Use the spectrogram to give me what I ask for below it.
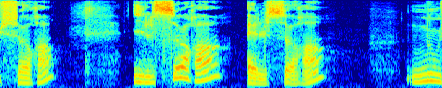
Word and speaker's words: seras: Alright, then tu seras, final S not pronounced, tu seras, il sera, elle sera,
